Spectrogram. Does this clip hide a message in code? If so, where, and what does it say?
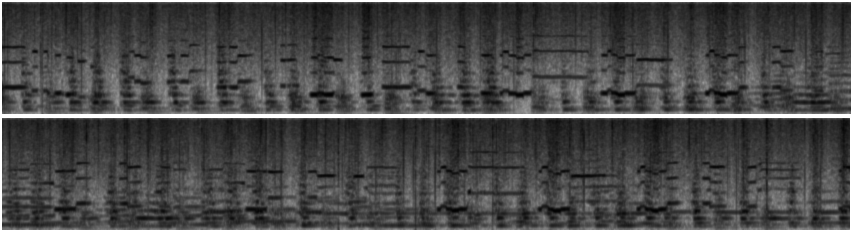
No.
